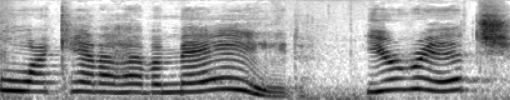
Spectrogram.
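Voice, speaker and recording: A woman uses a squeaky, put-on character voice at an extremely high pitch. She speaks at a fairly slow pace. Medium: game stream. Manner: dry, sardonic.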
